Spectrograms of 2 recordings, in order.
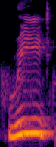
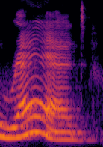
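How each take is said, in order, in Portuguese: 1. A vogal é longa, como reed. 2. A vogal é curta, como red. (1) "tanto no presente" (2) "quanto no passado"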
